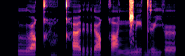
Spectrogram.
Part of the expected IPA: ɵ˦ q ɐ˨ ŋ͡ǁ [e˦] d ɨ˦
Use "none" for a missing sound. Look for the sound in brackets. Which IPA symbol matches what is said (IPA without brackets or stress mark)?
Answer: i˦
